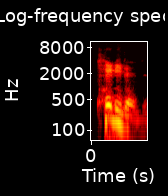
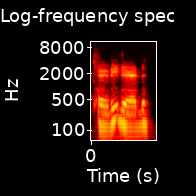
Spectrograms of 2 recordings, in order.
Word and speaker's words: katydid: Your word is katydid. Katydid. Are there any alternate pronunciations?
